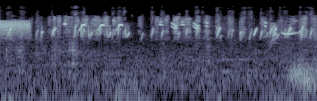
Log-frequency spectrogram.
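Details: Singing European goldfinch opens with a harsh buzzy note, then rattles off a run of bright tinkling twitters and chirps with hardly a pause.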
